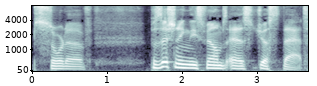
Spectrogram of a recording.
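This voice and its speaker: On a very clean recording with a silent background, a man with a slight Southern US accent speaks fairly slowly with lively intonation. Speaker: film podcast co-host. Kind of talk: casual chat.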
